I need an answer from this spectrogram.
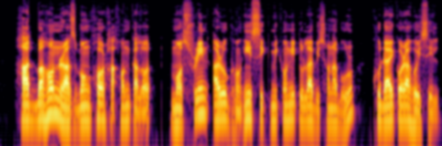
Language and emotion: Assamese, neutral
